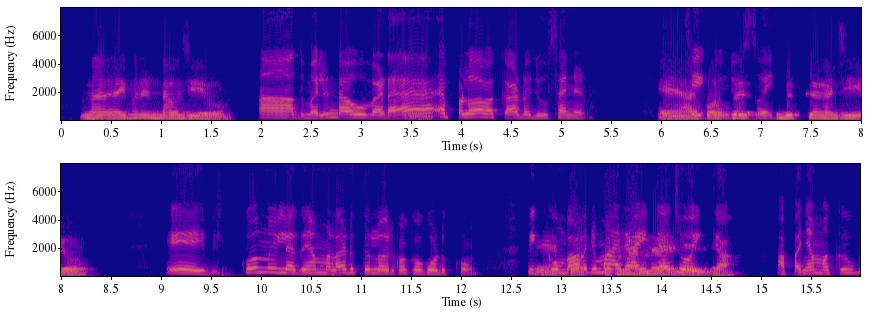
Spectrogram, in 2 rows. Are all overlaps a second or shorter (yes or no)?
no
